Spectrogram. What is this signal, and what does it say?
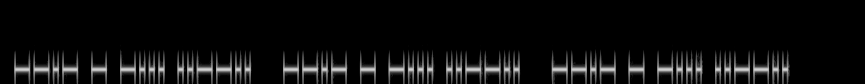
Morse code, heard as a keyed tone, about 25 wpm, 700 Hz. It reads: QTB? QTB? QTB?
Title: Q-Codes Repeated 3x 25wpm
